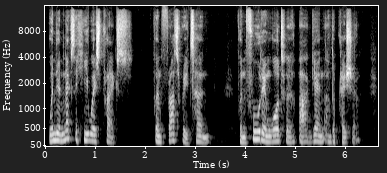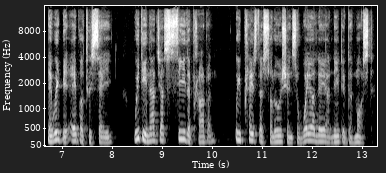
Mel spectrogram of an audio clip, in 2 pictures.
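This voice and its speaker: A very husky, rough-edged male voice with a Taiwanese accent, pitched a little high. He delivers a formal keynote as an executive would, phrasing each point deliberately. The tone is on the mellow side. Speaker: financial executive giving a keynote speech. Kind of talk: prepared formal conference speech.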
